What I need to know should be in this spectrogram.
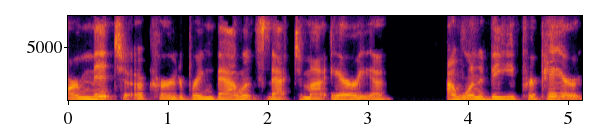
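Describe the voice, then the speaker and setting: At a fairly slow pace, a woman with an American accent speaks in an ordinary speaking voice at a medium pitch with fairly even intonation. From US South. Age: 60s. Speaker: hypnotherapist and spiritual author. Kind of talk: interview conversation.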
